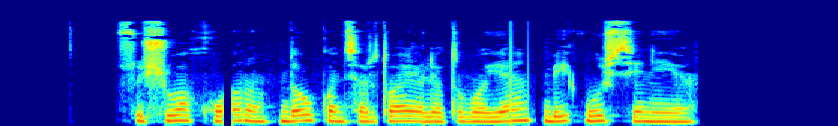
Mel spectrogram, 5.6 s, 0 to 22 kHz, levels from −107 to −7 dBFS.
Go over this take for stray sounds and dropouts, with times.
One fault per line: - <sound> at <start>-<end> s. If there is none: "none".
- dropout at 1.5-1.6 s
